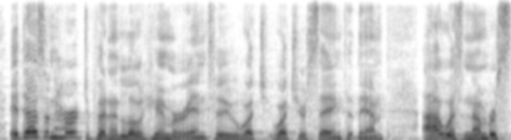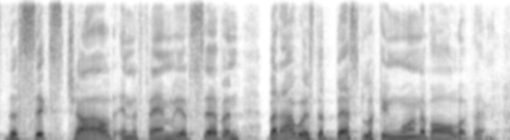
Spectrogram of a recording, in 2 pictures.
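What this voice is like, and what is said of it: Southern US North Carolina accent. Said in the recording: “I was born in North Carolina. Maybe you can tell by my accent.”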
